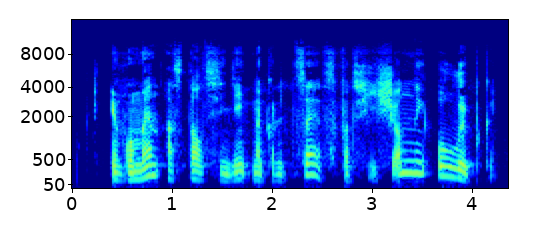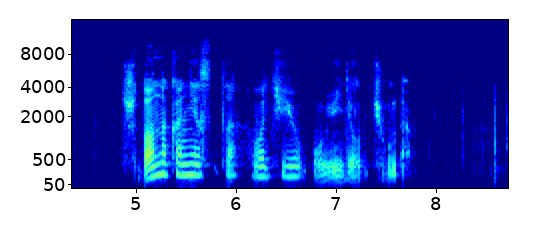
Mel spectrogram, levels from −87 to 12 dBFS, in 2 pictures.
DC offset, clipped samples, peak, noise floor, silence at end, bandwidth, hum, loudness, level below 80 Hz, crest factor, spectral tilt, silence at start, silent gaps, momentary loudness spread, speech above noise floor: under 0.1%; under 0.1%; -14 dBFS; -77 dBFS; 1 s; 11 kHz; none; -38 LUFS; -86 dBFS; 26 dB; -3 dB/octave; 0.2 s; none; 14 LU; 39 dB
